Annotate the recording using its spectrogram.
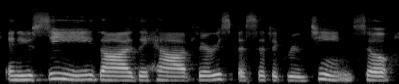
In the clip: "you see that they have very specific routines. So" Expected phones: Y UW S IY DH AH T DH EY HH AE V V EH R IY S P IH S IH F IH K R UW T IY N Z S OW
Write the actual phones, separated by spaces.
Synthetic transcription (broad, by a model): Y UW S IY DH AH T DH EY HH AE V V EH R IY S P IH S IH F IH K R UW T IY N Z S OW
